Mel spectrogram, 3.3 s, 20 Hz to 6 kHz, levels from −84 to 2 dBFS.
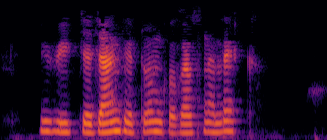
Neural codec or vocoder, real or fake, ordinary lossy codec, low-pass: none; real; MP3, 24 kbps; 5.4 kHz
